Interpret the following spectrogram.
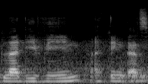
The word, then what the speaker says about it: Ladivine: This one is by Miriam and NDiaye, and this one is called Ladivine. I think that's how you pronounce it. Perhaps it's not Ladivine, it's Ladivine, because it's originally in French.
